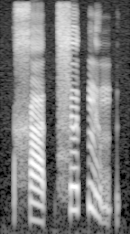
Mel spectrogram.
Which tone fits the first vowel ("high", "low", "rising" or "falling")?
low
